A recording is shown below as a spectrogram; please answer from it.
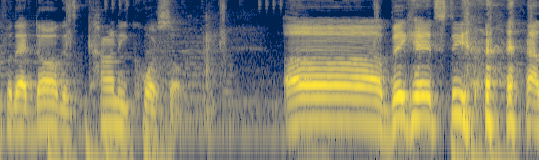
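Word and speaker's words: Cane Corso: 007 few late nights uh underground Kane Corso Connie Corso is how you actually pronounce that dog folks a lot of people say Kane but the actual pronunciation for that dog is Connie Corso uh big head Steve I like that big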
